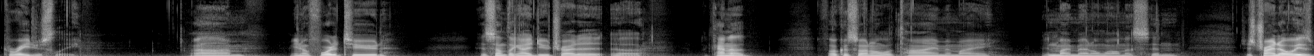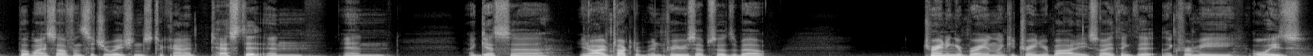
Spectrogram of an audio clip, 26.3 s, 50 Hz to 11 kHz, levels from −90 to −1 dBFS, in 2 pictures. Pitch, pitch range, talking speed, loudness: 105 Hz, 100-115 Hz, 155 wpm, -24 LUFS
